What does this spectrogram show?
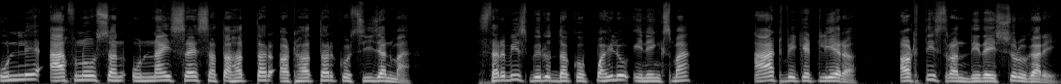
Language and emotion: Nepali, neutral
